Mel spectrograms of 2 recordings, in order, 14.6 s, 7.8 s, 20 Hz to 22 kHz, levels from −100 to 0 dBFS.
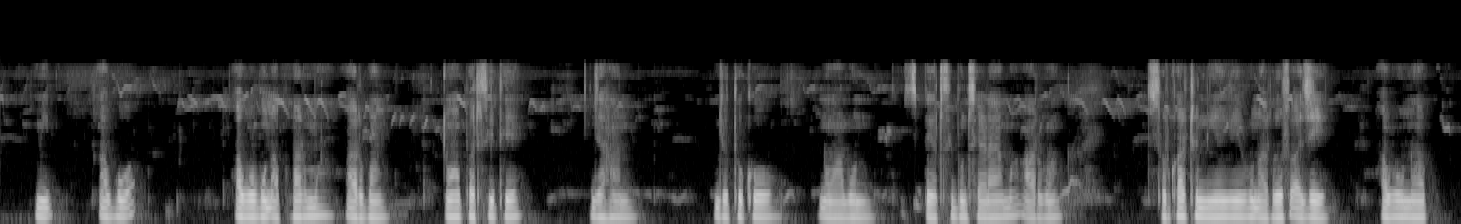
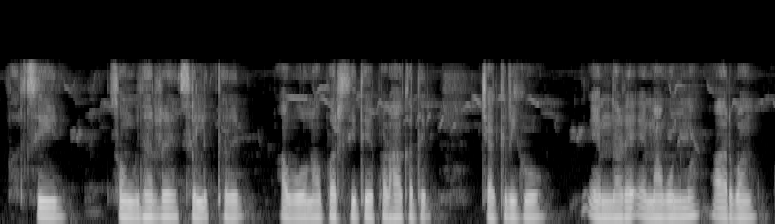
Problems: constant background noise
